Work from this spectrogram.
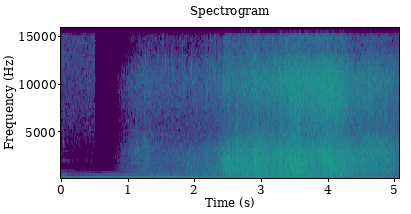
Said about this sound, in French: Je vais maintenant vous demander d'écouter le son des vagues.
